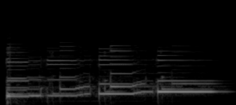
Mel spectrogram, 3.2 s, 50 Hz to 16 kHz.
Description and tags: Recorded with Epiphone sheraton II pro into a Mixpre 6 via DI box, cleaned up and effects added.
